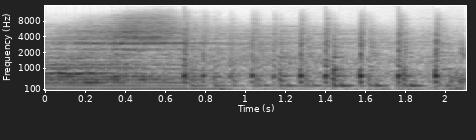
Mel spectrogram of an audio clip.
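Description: Marching band percussion section playing a fast run of sharp, rhythmic strikes, taking over as a held chord from the band fades out in the first second.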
